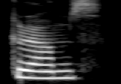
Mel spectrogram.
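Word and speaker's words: crumbs: Like क्राम्स, क्राम्स में देखिए बी आ रहा है इसके स्पेलिंग्स में, लेकिन हम इसको बी जब ये वर्ड प्रोनाउंस कर रहे हैं तो बी जो है साइलेंट हो गया, इसमें हम ये बी जो है इसमें नहीं बोल रहे, ठीक है।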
